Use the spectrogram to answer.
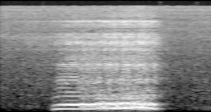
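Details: A single low, rumbling, tone-rich snore lasting about one second against a quiet background; snoring.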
